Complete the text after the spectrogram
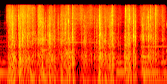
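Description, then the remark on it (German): Stiff paper crinkles and rustles continuously as a road map is folded, with a steady run of crisp, papery bursts and brief pauses in between; no one speaks. “Landkarten zusammenfalten.”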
